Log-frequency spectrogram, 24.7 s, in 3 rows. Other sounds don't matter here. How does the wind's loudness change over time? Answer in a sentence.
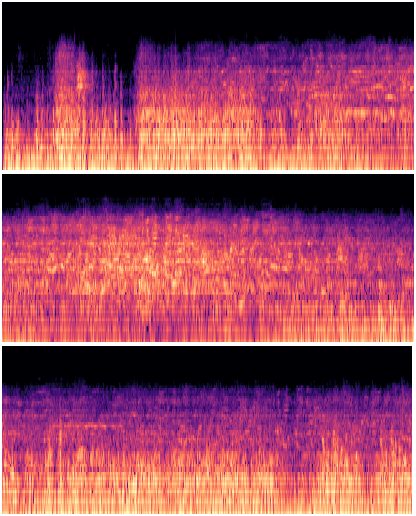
The volume of the wind goes down, then up.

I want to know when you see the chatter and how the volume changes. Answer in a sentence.
The chatter can be heard from 3.6 to 24.6 s, getting louder then quieter.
